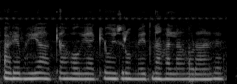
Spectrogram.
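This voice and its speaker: A woman voicing an older, sharp-tongued mother-in-law in a cartoon comedy, firm and scolding. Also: high voice, completely flat delivery, rapid-fire, slight background noise, natural voice. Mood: urging.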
